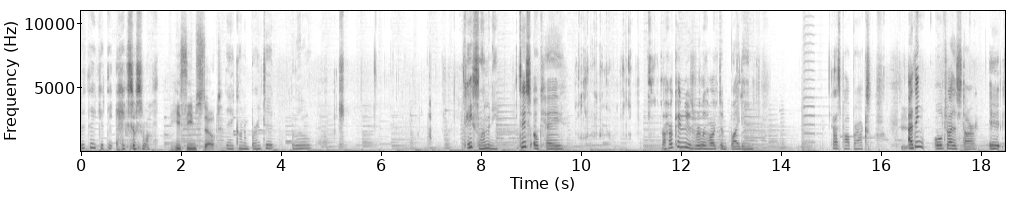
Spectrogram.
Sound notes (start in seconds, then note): 9.7 chewing the sugar stick; 16.1 chuckles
